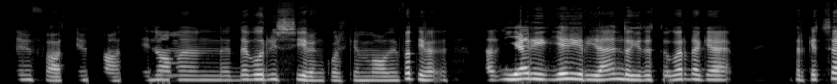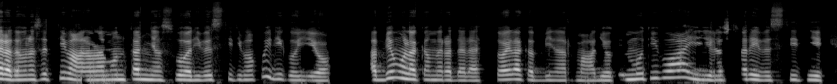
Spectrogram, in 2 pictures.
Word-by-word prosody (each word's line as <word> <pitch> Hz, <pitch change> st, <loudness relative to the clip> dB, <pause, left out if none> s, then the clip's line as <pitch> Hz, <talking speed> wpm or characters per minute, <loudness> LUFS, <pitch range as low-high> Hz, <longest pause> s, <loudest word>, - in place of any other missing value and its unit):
E 220 Hz, 0 st, -11 dB
infatti, 195 Hz, -3 st, -5 dB
e 205 Hz, -, -11 dB
infatti. 185 Hz, +1 st, -10 dB
No, 210 Hz, 0 st, -1 dB
ma, 210 Hz, 0 st, -4 dB
n 205 Hz, -1 st, -8 dB
devo 225 Hz, +2 st, +2 dB
riuscire 225 Hz, -3 st, 0 dB
in 180 Hz, -, -6 dB
qualche 185 Hz, 0 st, -9 dB
modo. 185 Hz, 0 st, -3 dB
Infatti, 225 Hz, +4 st, +1 dB
l -, -, 0 dB
ehm, 200 Hz, +1 st, -7 dB
ieri 235 Hz, 0 st, +8 dB
ieri 250 Hz, +1 st, +8 dB
ridendo 225 Hz, +2 st, +3 dB
gli 210 Hz, -, +4 dB
ho -, -, +1 dB
detto: 210 Hz, 0 st, -4 dB
"Guarda 235 Hz, +2 st, +3 dB
che" 210 Hz, -1 st, +1 dB, 0.6 s
Perché 220 Hz, +1 st, -4 dB
c'era 240 Hz, +1 st, +7 dB
da 210 Hz, -, 0 dB
una 220 Hz, +1 st, -1 dB
settimana 230 Hz, -2 st, -1 dB
una 210 Hz, +1 st, +1 dB
montagna 225 Hz, -1 st, +1 dB
sua 210 Hz, +2 st, -1 dB
di 200 Hz, -, -5 dB
vestiti, 215 Hz, +2 st, -8 dB
ma 215 Hz, -, -6 dB
poi 365 Hz, +9 st, -8 dB
dico 230 Hz, -5 st, -7 dB
io: 185 Hz, -2 st, -5 dB, 0.4 s
"Abbiamo 280 Hz, +8 st, -1 dB
la 235 Hz, -2 st, +4 dB
camera 210 Hz, -2 st, -5 dB
da 190 Hz, 0 st, -7 dB
letto, 180 Hz, +2 st, -8 dB
hai 220 Hz, -, +2 dB
la 235 Hz, -1 st, +2 dB
cabina 195 Hz, -2 st, -8 dB
armadio, 185 Hz, 0 st, -7 dB
che 220 Hz, -, -16 dB
motivo 290 Hz, +6 st, -2 dB
hai 315 Hz, -6 st, -1 dB
di 210 Hz, -1 st, -3 dB
lasciare 225 Hz, +3 st, -5 dB
i -, -, 0 dB
vestiti 195 Hz, 0 st, -7 dB
210 Hz, 190 wpm, -20 LUFS, 195-230 Hz, 0.6 s, ieri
